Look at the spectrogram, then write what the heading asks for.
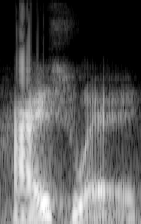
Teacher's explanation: the falling and then Rising tone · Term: third tone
